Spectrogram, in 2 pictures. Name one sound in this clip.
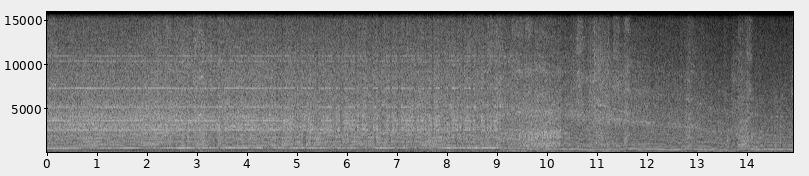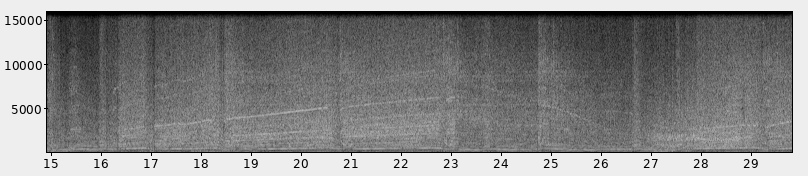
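A racing car engine roars at high speed, its pitch dropping and climbing as it brakes and shifts gears.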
